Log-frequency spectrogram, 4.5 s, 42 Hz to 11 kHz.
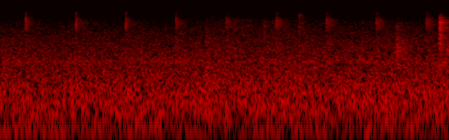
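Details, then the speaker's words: TI CBR 2 motion sensor connected to a TI-Nspire calculator, DataQuest app launched, green light on: crisp, even ticking about twice a second over a faint hiss; the sensor is pinging normally. "if we connect the CBR 2 motion sensor to our calculator you'll notice that the data quest app will launch automatically and the motion sensor green light will come on and you'll hear a clicking sound"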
